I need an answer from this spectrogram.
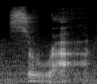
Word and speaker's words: Syrah: gonna get loud guys lewis wayne said accent at the second syllable it's a variety of wine that's right i know i now i remember syrah brian must know their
